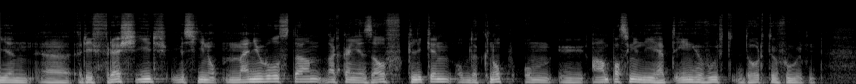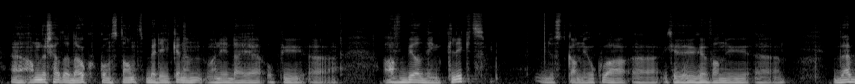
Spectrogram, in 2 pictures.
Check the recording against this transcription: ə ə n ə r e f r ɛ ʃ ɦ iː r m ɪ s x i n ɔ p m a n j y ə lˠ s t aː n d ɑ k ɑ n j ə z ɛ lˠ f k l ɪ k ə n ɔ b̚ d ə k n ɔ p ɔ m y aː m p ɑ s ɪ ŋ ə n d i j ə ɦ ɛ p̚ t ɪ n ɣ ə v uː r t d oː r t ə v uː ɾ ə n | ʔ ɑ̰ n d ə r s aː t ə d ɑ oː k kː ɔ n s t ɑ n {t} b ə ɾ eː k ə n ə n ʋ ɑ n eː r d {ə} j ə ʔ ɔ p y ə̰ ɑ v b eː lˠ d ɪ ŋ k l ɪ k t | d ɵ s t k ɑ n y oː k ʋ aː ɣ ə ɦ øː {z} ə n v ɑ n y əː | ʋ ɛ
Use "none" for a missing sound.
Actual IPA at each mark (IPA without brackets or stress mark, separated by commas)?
t, ɑ, ɣ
